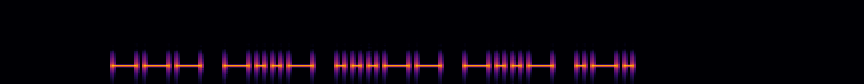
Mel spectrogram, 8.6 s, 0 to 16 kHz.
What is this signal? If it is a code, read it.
Morse code, heard as a keyed tone, about 15 wpm, 700 Hz. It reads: OX3XR
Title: Call Signs Repeated 3x - 15wpm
